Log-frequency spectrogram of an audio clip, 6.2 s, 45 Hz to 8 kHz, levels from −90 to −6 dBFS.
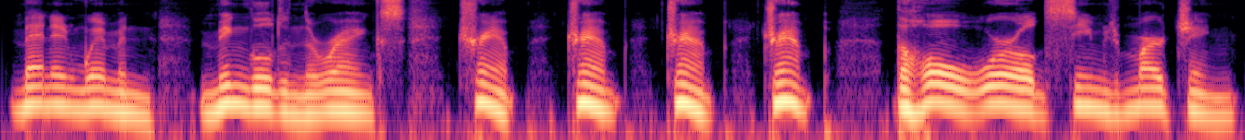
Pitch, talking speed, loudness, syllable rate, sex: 145 Hz, 155 wpm, -18 LUFS, 4.3 syllables/s, male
